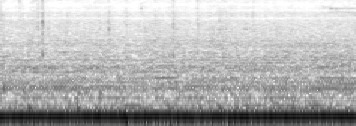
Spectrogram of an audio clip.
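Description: A Mitsubishi Evo X with a failing SST transmission drones steadily under load from inside the cabin, a loud continuous low engine hum with no clear break, though the jerking shift is not distinct.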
